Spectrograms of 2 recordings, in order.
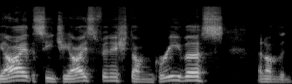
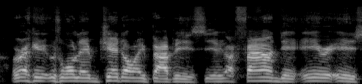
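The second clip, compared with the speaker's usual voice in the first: proper, full-on put-on Cockney accent. Retelling how a hooded figure in a book talks: imitating a proper Cockney accent. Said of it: "proper Cockney".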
